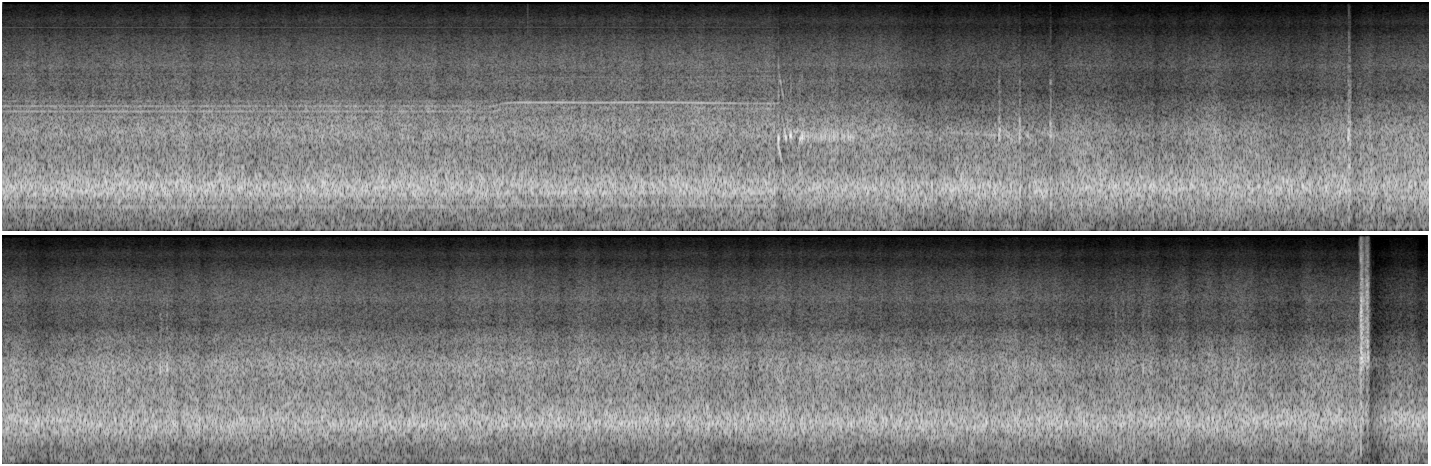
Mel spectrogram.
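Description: Steady rush of airflow over an electric RC aircraft's onboard camera in flight, with a thin steady whine from the motor that stops about eight seconds in, leaving only the air noise. Near the end a brief sudden knock as the aircraft comes down into grass.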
